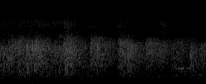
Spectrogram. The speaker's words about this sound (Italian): Vogliamo applaudire e benedire il Signore.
